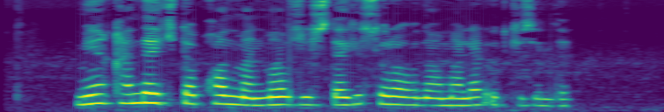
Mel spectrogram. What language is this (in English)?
Uzbek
